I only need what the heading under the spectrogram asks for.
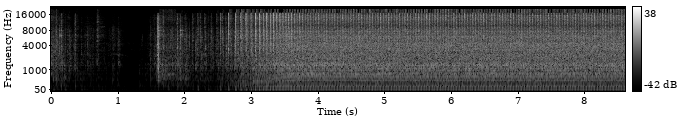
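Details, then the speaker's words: Murray 20-inch 4.0 HP push mower (20415x8D), cool day: a few pull-start tugs, then it catches and settles into a steady, even drone with no misses or surging; runs fine. "Sounds good for me. Let's try it again. Sounds good."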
